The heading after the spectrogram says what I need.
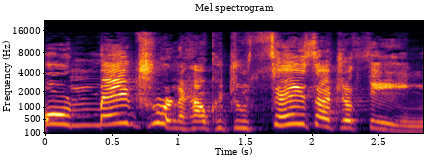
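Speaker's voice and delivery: mock-incredulous, fast, animated delivery. Recalling a 1962 Globe Theatre performance, mock-incredulous, fast and animated. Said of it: "he gets very fast and animated, and then incredulity in his voice".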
